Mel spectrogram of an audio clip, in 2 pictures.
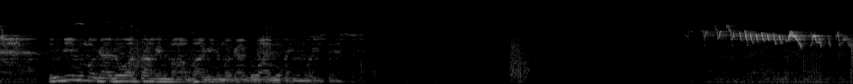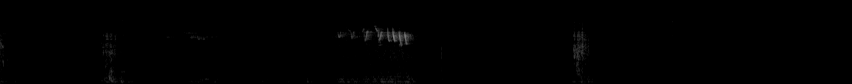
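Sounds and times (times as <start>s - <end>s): bird chirping from phone: 6.8s - 8.7s, 11.8s - 12.8s.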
